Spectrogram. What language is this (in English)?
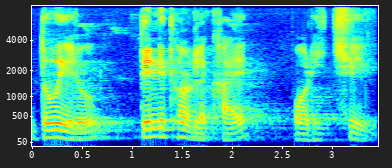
Odia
